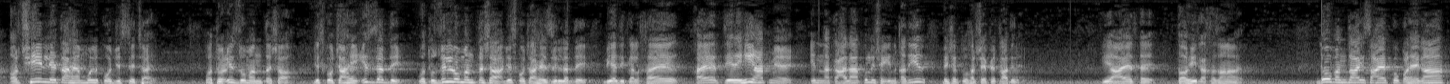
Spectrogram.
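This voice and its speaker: A man preaching a Quran commentary sermon, slowly reciting Arabic verses and then explaining them plainly, repeating phrases for emphasis. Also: sits high, bright, forceful tone, slight background noise.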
